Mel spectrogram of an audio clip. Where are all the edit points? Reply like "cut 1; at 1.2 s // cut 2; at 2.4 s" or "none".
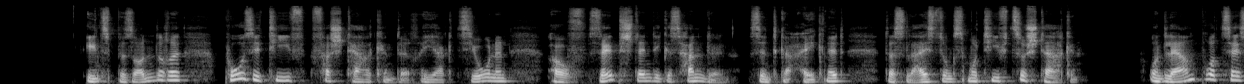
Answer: cut 1; at 11.4 s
